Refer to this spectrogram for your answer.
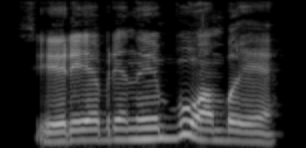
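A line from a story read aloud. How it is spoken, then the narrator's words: King's furious roar. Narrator (Russian): зарычал царь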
